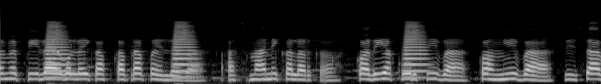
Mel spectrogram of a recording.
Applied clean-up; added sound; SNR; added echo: none; Brass instrument; 5 dB; none.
